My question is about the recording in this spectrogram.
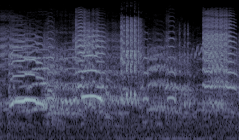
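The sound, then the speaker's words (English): A dense chorus of honking, trumpeting calls from a large flock of cranes gathered in a wetland in early morning before migrating north, many birds calling over one another in a continuous, loud din with no pauses. “The din of honking from a large flock of cranes can be heard from miles away.”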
